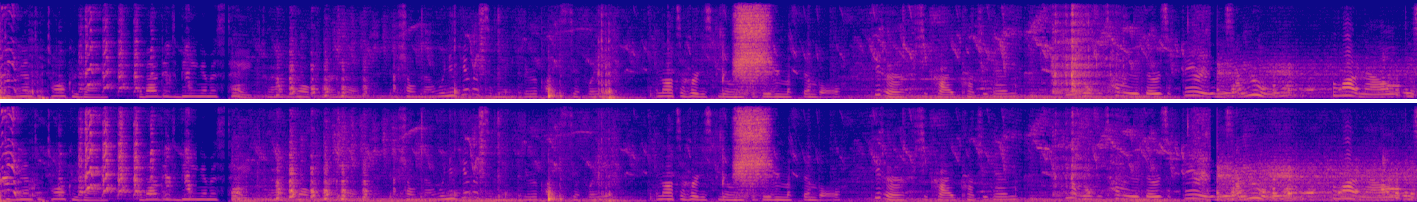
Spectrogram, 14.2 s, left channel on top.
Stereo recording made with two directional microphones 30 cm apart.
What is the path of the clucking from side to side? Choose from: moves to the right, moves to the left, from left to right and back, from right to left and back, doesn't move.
from right to left and back.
